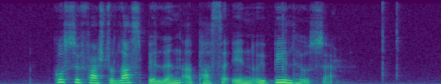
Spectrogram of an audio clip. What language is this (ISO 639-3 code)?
fao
